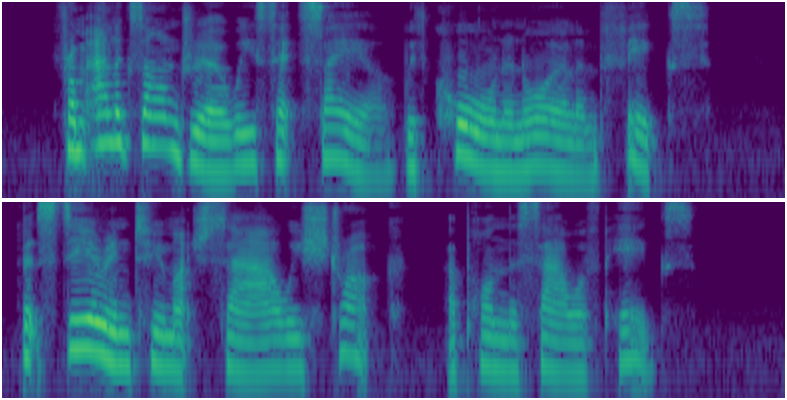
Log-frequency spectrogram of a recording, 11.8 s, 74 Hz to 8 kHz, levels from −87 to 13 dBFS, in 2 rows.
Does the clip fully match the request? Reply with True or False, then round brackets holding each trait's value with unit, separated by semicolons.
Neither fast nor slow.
False (125 wpm)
